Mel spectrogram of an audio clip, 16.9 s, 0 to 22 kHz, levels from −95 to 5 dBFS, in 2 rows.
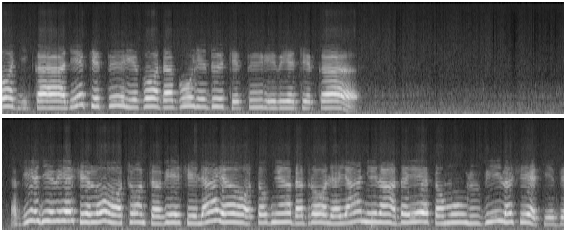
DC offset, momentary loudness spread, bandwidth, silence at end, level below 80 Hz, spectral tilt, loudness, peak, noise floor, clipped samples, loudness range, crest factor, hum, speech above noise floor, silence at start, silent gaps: under 0.1%; 8 LU; 10 kHz; 0 s; -48 dBFS; -6 dB/octave; -15 LUFS; 0 dBFS; -46 dBFS; under 0.1%; 6 LU; 14 dB; none; 31 dB; 0 s; none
